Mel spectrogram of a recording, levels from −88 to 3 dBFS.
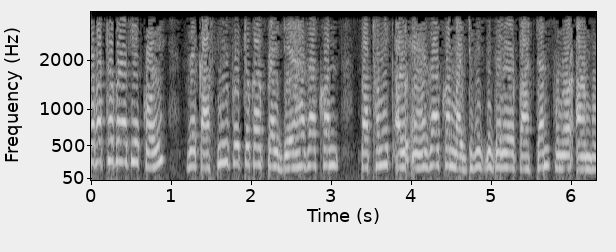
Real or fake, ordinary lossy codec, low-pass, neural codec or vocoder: real; none; 3.6 kHz; none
